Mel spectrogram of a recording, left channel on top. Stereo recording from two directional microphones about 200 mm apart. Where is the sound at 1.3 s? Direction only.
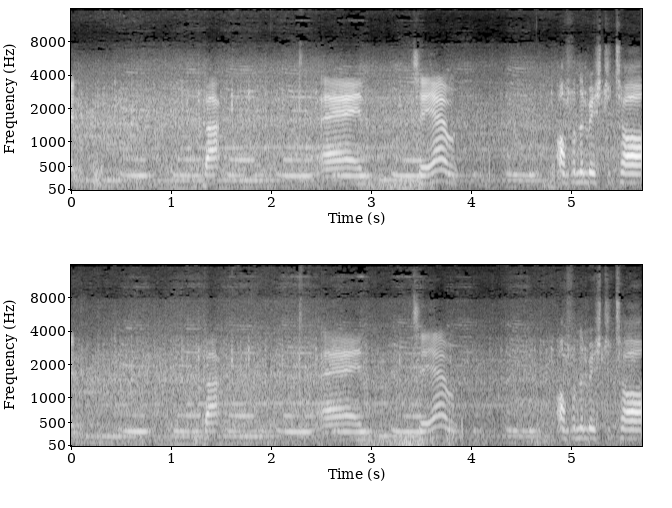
5° right (ahead or behind).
